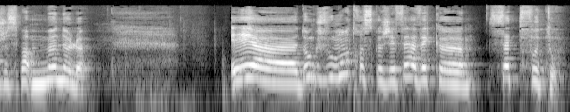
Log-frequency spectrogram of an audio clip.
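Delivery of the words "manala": "menele" said louder, with muted eu vowels; patois pronunciation. Shown as a demonstration. Knitter guessing at the patois name of the bonhomme, "menele" pronounced firmly with eu vowels. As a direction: say "menele" firmly as meu-neu-le, ending swallowed. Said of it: "certainement en patois, je pense".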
